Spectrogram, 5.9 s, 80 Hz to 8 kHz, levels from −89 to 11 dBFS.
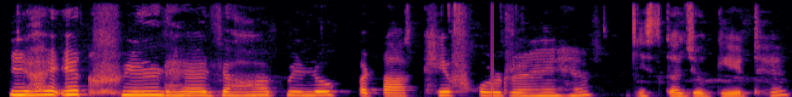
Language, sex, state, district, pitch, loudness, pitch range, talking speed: Hindi, female, Bihar, Gaya, 275 Hz, -19 LUFS, 240-285 Hz, 160 wpm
